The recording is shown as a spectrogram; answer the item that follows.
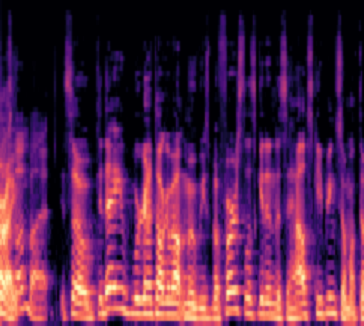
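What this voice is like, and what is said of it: Usual voice. Nothing is said of it.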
